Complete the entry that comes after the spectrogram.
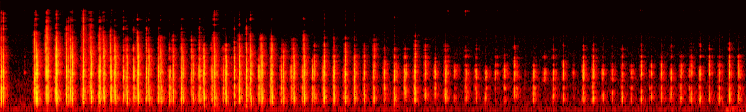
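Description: Long nails patter and tap rapidly across the surface of a hollow painted cardboard dinosaur held sideways. About sixty short, dry clicks with a bright, papery edge begin in a fast, dense flurry, then gradually space out and grow softer.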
